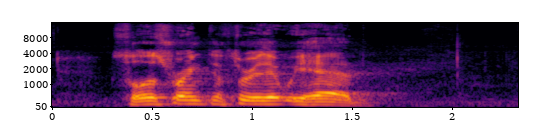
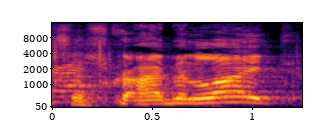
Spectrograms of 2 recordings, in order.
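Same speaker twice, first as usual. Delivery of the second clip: loud outro call; 6 semitones higher, 6 dB louder than usual. Acted.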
